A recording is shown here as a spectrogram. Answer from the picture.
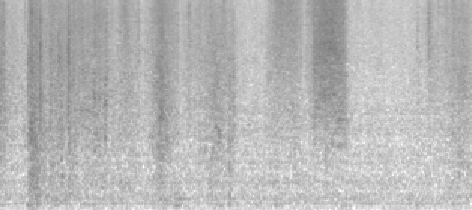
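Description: Fabric rustling as hands smooth and spread it flat on a table, in a few brief swishes, the longest about four seconds in.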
